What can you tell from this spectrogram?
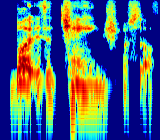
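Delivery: ordinary delivery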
